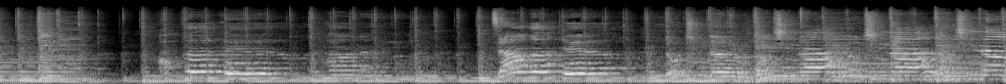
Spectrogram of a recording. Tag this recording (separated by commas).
Male singing, Music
